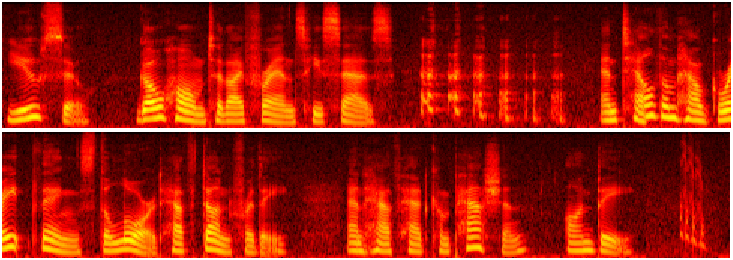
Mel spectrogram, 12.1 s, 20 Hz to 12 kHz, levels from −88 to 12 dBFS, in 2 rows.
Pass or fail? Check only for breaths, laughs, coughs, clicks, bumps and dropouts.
fail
